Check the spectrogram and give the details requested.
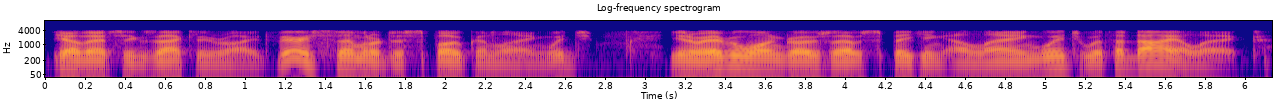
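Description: A man from the American South talks as a radio guest, folksy and explanatory. His voice sits low, with a dry, phone-line sound that thins it out. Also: sing-song, brisk, dry recording. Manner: folksy, explanatory, chuckles at own jokes. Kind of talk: radio interview.

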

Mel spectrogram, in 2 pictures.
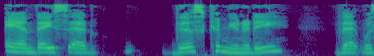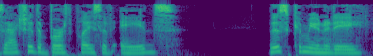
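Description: A lower-pitched American woman tells a heartfelt story as a guest on live radio. She is animated and emotional. The studio sound is dry and close. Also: unhurried, long pauses, dry recording. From United States. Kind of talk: interview storytelling.

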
